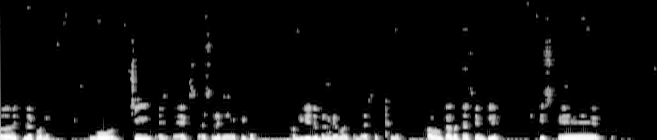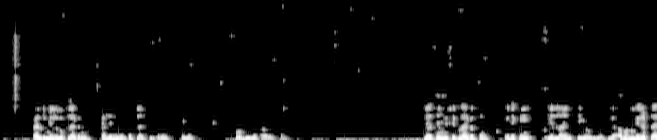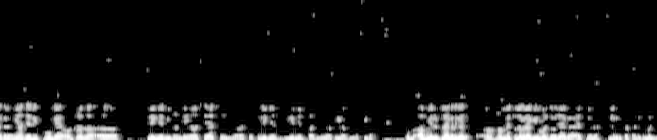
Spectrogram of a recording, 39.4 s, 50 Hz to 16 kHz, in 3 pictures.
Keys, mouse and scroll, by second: 2.7 g, 7.6 Tab, 7.9-8.4 scroll down 3, 8.8-9.3 ctrl+middle drag, 9.3-15.3 middle drag, 15.6-17.3 middle drag, 15.8-16.2 scroll up 4, 17.3 shift+h, 17.6 middle click, 17.8 scroll down 1, 18.0-22.6 shift+middle drag, 22.6 click, 23.3 middle click, 24.1-24.6 scroll up 3, 24.6 Tab, 25.5 Tab, 38.6 click, 38.9 Tab, 39.3-39.4 middle drag.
